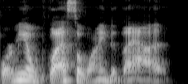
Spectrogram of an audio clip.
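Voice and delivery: put-on gleeful queen voice. Acting out a character's reaction to a death: imitating Cersei, gleefully happy. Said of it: "she's loaded happy".

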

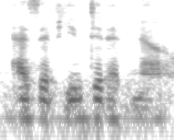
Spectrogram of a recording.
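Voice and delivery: very quiet, very deep growling voice. Retelling what a man's voice in the kitchen said, in a very deep growly voice. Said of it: "say very deep and in a growly voice".

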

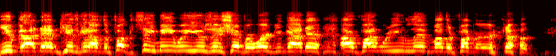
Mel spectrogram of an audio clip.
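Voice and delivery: very high, raging, angry cursing yelling. Retelling how a trucker on the CB radio threatened them: imitating a trucker yelling. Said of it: "this trucker started fucking yelling".

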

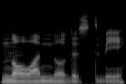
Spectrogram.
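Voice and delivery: put-on low, soft Russian accent. Playing the guy with Russian tattoos on the Grand Prix sidelines, Russian accent. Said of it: "we're doing better Russian accents".

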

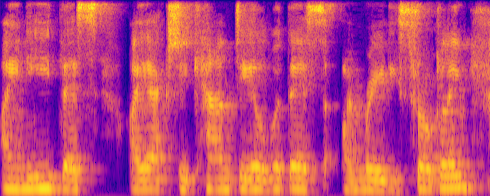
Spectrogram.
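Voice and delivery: plain

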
